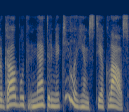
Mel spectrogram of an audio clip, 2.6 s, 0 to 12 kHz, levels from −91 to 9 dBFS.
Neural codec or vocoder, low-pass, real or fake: codec, 16 kHz, 1.1 kbps, Voila-Tokenizer; 7.2 kHz; fake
